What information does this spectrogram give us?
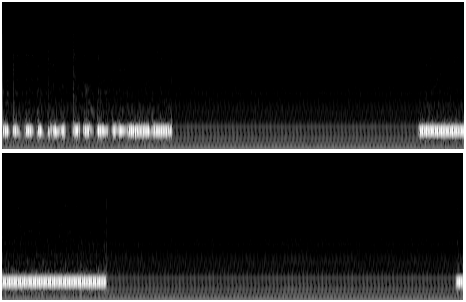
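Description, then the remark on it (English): A phone call being placed: a quick burst of choppy dialing tones, then a steady buzzing ring tone that sounds for about two seconds, pauses, and starts again, over a faint electrical hum. “Let's see if we can get him on the phone here.”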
